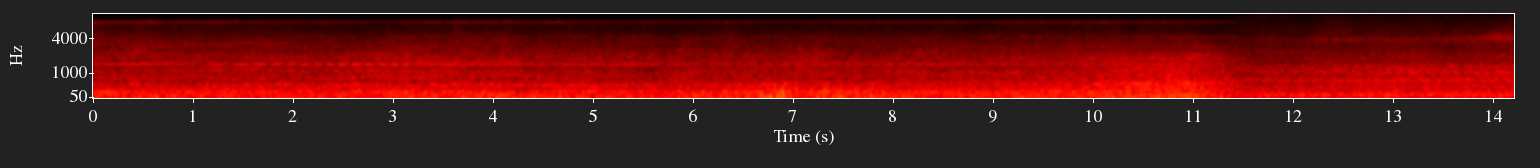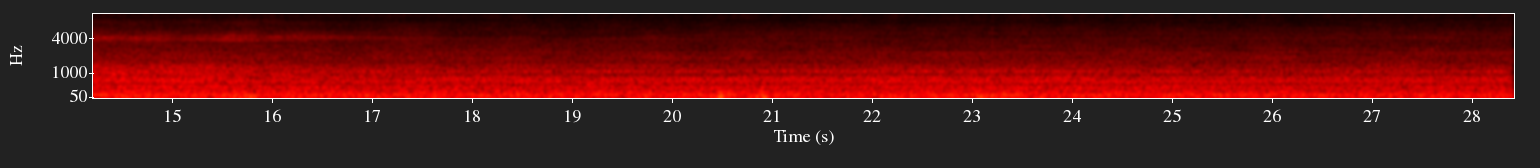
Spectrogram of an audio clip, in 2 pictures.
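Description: Airbus A330 jet engines running, a steady rush with a thin high whine, swelling to a peak about a third of the way in. The sound then changes abruptly to a different, slightly quieter steady jet rush that carries on.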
